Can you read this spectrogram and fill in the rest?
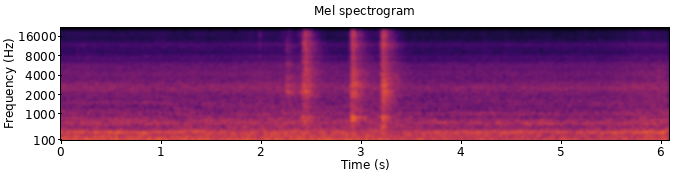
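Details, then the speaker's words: Oven burner in a BBQ concession trailer on shore power, pilot lit and oven turned to 350: even steady rushing roar with a few lid clanks, no sputter or popping; burner operating normally. "for demonstrational purposes i'll go ahead and turn that to 350 that way you can see your burner actually working"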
